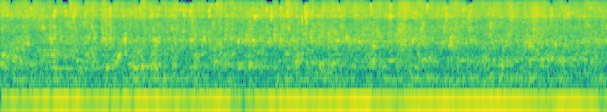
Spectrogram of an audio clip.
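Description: Water from a pump trickles steadily up a hose into the filter of a small aquaponics system, a continuous close-up splashing flow over a low constant hum, no talk.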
